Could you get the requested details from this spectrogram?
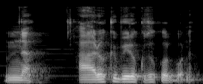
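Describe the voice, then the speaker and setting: A man's voice: fairly low pitch, flat delivery, unhurried, darkish tone, faint music behind. A young man narrating a first-person love story and voicing a playful, teasing student in an audio drama. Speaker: narrator and lead voice actor.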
